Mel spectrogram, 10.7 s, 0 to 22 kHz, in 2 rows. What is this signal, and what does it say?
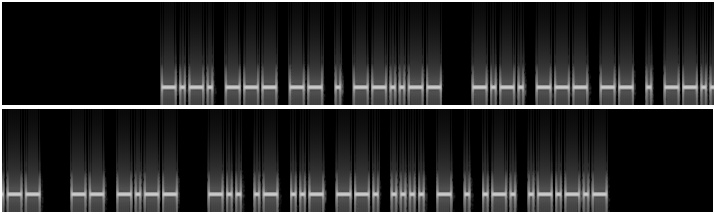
Morse code, heard as a keyed tone, about 34 wpm, 700 Hz. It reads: COME, COME, MY DAUGHTER.
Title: Sentences from Top 1500 Words 35wpm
